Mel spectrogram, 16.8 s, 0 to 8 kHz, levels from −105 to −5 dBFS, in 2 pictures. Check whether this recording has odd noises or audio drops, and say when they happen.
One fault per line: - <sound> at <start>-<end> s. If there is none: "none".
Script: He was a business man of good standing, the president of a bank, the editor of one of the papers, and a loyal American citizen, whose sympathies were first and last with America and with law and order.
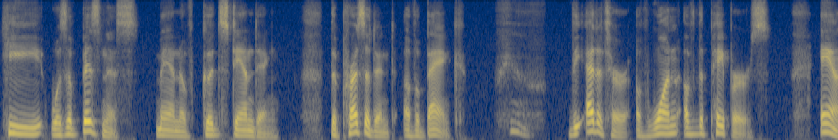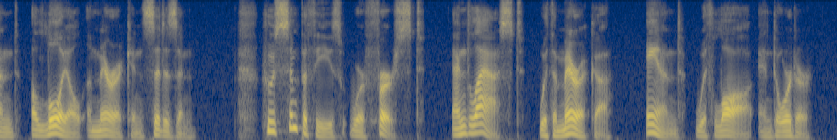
- breath at 5.0-5.5 s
